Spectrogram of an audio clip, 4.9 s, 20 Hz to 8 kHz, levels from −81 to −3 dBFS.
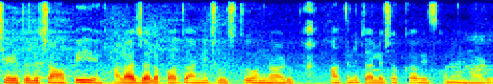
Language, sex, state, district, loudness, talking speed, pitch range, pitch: Telugu, female, Andhra Pradesh, Visakhapatnam, -19 LUFS, 135 wpm, 185-205 Hz, 195 Hz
